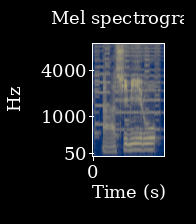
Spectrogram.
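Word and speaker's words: 染みる: Shimiru means unaccented actually, so shimiru, to soak into, to permeate, and so on.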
